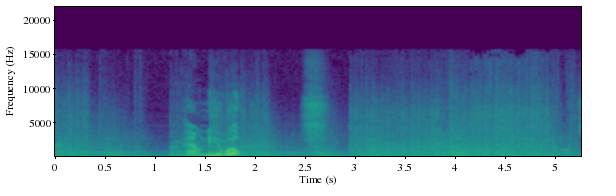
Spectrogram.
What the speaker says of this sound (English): Though they should be careful advancing right into automatic fire.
